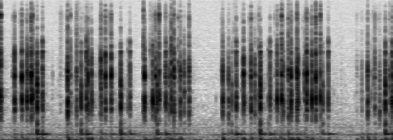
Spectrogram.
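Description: Fingertips type continuously on a compact white mechanical keyboard with plastic keycaps. Quick runs of sharp, bright clicks come in bursts with brief pauses between them, each keystroke dry and clipped with no ring.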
